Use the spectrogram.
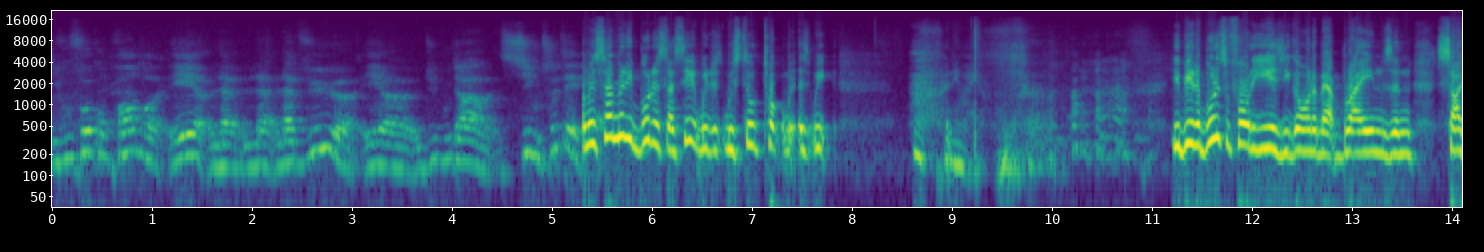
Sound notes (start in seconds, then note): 0.1 audience member speaks in French; 8.1 sighs; 9.8 audience laughs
